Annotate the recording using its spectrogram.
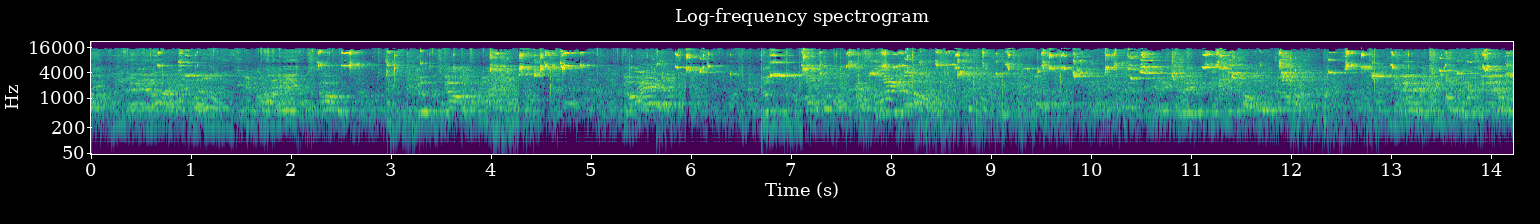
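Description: Basketball bouncing on a hardwood gym floor during play, under a steady din of spectators' and players' chatter, echoing in a large gym.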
